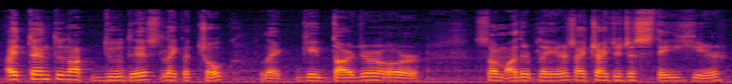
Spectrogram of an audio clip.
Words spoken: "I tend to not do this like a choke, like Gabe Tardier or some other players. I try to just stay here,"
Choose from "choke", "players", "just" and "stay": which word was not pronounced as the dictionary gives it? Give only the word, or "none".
players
